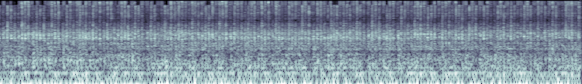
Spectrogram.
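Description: Low, uneven idle with a dull knock coming through the rumble about twice a second; the source can't be told by ear.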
